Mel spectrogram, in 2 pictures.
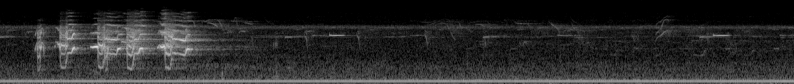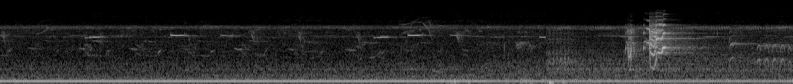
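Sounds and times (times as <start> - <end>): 
red-tailed amazon squawking: 0.4 - 2.3, 14.2 - 15.8.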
